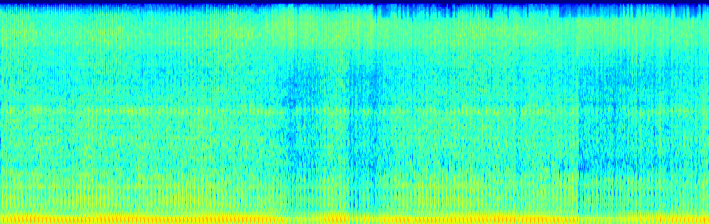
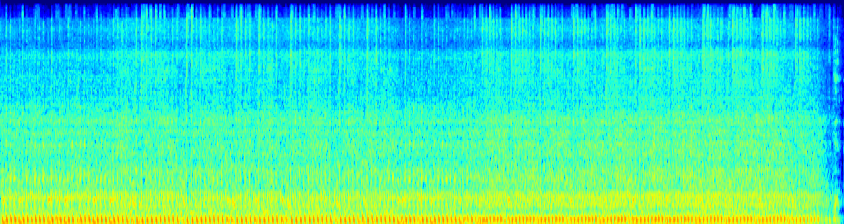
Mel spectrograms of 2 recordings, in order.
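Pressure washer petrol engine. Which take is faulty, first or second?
second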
